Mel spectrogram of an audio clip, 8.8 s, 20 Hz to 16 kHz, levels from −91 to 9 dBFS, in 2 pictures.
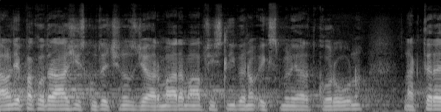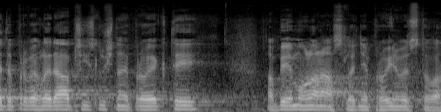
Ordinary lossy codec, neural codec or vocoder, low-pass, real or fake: AAC, 64 kbps; none; 14.4 kHz; real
